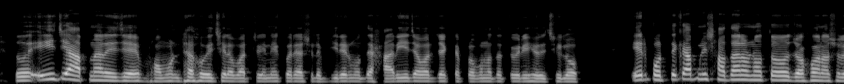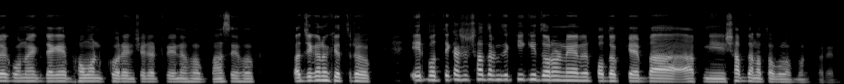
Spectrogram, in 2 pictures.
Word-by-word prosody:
তো - - -1 0.3
এই 245 - +4
যে, 255 - +7
আপনার 195 0 0
এই 170 - 0
যে, 170 - +6 0.2
ভ্রমণটা 155 +2 -1
হয়েছিল 155 0 +2
বা 145 - +2
ট্রেনে 150 0 -4
করে 150 -1 -2
আসলে 145 0 -7
ভিড়ের 150 +1 -1
মধ্যে 145 0 -2
হারিয়ে 145 +2 0
যাওয়ার 150 -1 +2
যে, - - -2
একটা 150 - -8
প্রবণতা 145 +1 -4
তৈরি 145 -1 -1
হয়েছিল, 140 +1 -2 0.7
এরপর 215 -1 +3
থেকে 225 +2 +2
আপনি 240 -1 -1
সাধারণত 210 -1 +2 0.3
যখন 170 +2 +4
আসলে 165 0 0
কোন 155 0 -3
এক - - -7
জায়গায় 150 0 +1
ভ্রমণ 150 +1 0
করেন 140 -1 0
সেটা 135 0 -3
ট্রেনে 135 -1 -4
হোক, 135 -1 -3
বাসে 135 +2 -4
হোক, 135 -1 -3 0.4
বা 155 - +3
যেকোন 190 +1 +4
ক্ষেত্রে 165 0 +1
হোক 145 - -5 0.4
এর 195 - +2
প্রত্যেকে 205 +2 0
আসলে 210 0 -6
সাধারণত 220 -2 +1
কি, 230 - -3
কি, 230 - +2
ধরনের 190 -3 +3 0.2
পদক্ষেপ, 160 -2 +1
বা 145 - +5 0.3
আপনি 140 0 -7 0.2
সাবধানতা 160 -5 -2
অবলম্বন 115 -2 -7
করেন? 105 -2 -25
150 Hz, 190 wpm, -24 LUFS, 145-190 Hz, 0.7 s, যে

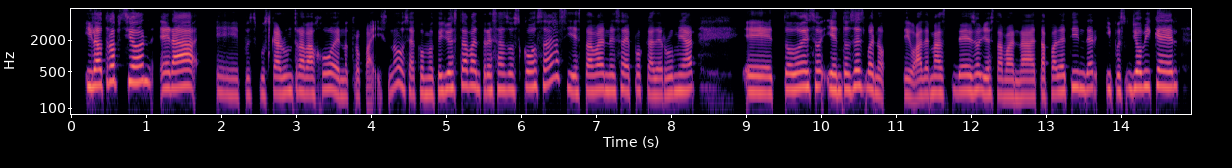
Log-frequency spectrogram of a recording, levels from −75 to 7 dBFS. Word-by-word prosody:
Y 265 - +1
la 275 0 +8
otra 310 +4 +4
opción 325 0 +3
era, 250 +3 +6 0.2
eh, 190 -3 -8
pues 185 -1 -12
buscar 195 +1 -2
un 210 +1 -4
trabajo 210 +2 0
en 185 -3 -1
otro 180 +1 -9
país, - - -8
¿no? 285 +7 -3
O 265 - -2
sea, 195 -3 -5
como 195 0 -3
que 215 +2 -1
yo 240 +2 +3
estaba 270 +2 +1
entre 215 -3 -2
esas 230 +1 -2
dos 225 -2 -5
cosas 275 +9 -2
y 220 -3 -2
estaba 215 +2 0
en 220 - -2
esa 215 +1 -2
época 210 -3 -5
de 185 0 -2
rumiar, 215 +5 -1 0.6
eh, 205 -1 +2
todo 230 +1 +1
eso. 255 +1 +2
Y 230 -1 +2
entonces 230 +4 +1
bueno, 220 -6 -2 0.2
digo, 180 -4 -4
además 190 +2 0
de 215 0 -1
eso, 215 +2 0
yo 195 -3 +1
estaba 185 -1 -2
en 170 -1 -5
la 175 0 +1
etapa 185 +3 -3
de 210 +1 0
Tinder, 240 0 -2
y 230 - -5
pues 215 0 -3
yo 245 +2 +3
vi 260 +1 0
que 255 -3 +3
él 255 +1 -2
220 Hz, 215 wpm, -23 LUFS, 195-250 Hz, 0.6 s, la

